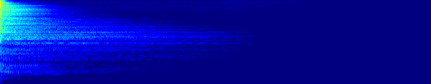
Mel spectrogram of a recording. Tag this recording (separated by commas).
Music, Musical instrument, Crash cymbal, Percussion, Cymbal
